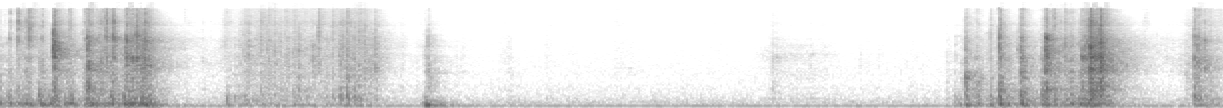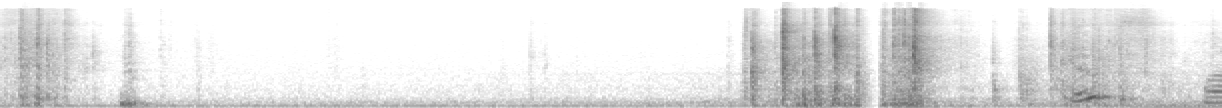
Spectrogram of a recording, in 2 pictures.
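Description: Oracle cards riffled and shuffled by hand in bursts of crisp rapid flutters separated by quiet pauses, close and fairly loud, with a few brief soft slaps as cards are pulled from the deck.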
